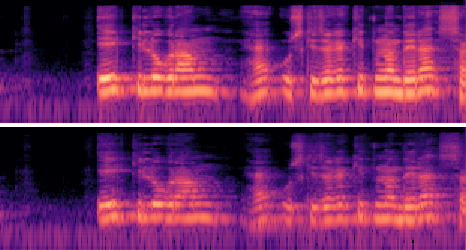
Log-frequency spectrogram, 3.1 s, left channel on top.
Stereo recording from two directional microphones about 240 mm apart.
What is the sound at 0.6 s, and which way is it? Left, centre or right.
Speech, left.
